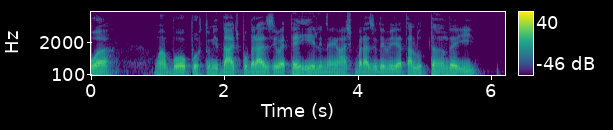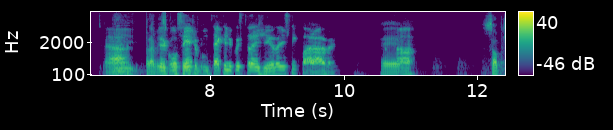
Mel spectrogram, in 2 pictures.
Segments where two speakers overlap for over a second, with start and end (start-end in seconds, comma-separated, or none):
6.5-7.9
